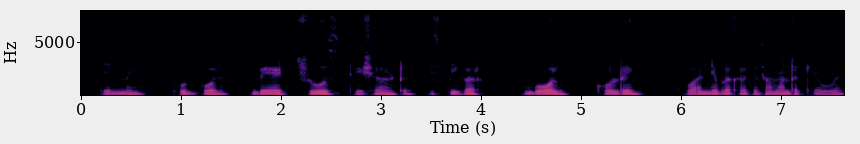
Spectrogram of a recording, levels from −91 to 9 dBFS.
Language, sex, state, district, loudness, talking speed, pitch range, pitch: Hindi, male, Uttar Pradesh, Jalaun, -43 LUFS, 125 wpm, 105-115 Hz, 110 Hz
